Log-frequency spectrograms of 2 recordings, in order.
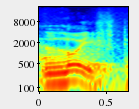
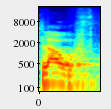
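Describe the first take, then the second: First: لويفت with an "oy" glide, "loyft"; teacher's correct model of لويفت, vowel as in "boy"; correct "oy" diphthong. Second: لاوفت with an "ow" glide, "lauft"; the mistaken reading لاوفت, vowel as in "cow"; mistaken "au" diphthong. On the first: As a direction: say لويفت as "loyft", never "lauft". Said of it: "اسمها لويفت". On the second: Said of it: "مش لاوفت". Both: Shown as a demonstration.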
